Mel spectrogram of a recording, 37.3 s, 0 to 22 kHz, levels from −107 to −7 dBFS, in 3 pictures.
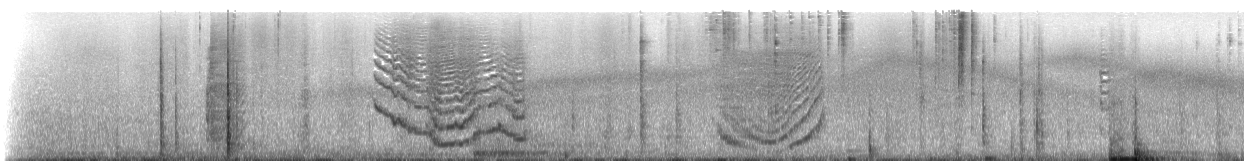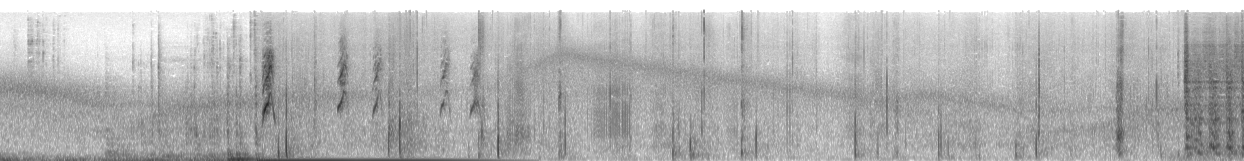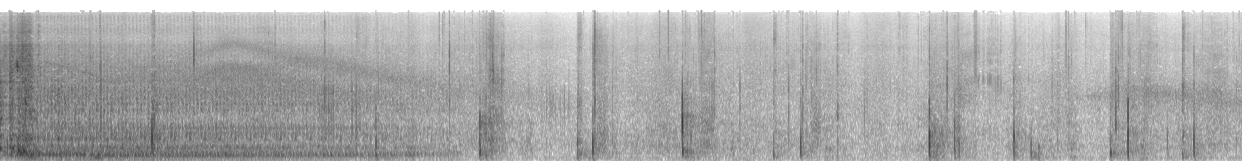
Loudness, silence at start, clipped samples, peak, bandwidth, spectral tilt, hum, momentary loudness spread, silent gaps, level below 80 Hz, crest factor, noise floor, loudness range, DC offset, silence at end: -38 LUFS; 0.15 s; under 0.1%; -4 dBFS; 16.5 kHz; -3 dB/octave; none; 22 LU; none; -40 dBFS; 34 dB; -59 dBFS; 14 LU; under 0.1%; 0 s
